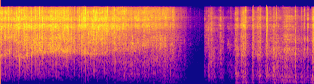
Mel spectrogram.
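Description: Gloved hands in white latex crush and crumble large, thin, brittle dried linden leaves held over a round wooden board. A dense, bright crackling rustle fills the first few seconds, fades to near silence, then gives way to sharper, irregular crunches and snaps with a fuller, lower body.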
